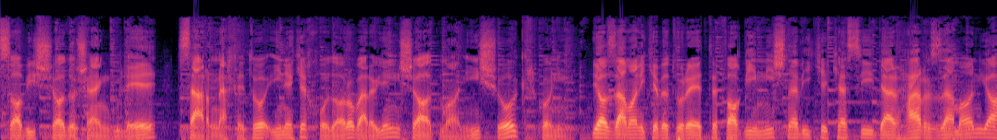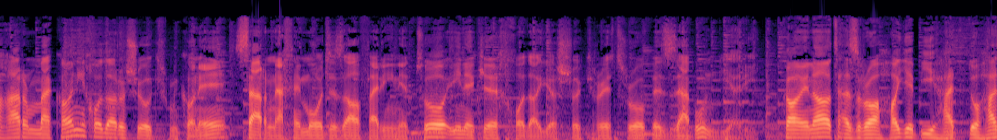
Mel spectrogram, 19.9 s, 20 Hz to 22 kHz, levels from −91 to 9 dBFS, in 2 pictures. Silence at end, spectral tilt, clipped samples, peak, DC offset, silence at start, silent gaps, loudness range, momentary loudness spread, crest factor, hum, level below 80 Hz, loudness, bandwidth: 0 s; -4.5 dB/octave; under 0.1%; 0 dBFS; under 0.1%; 0 s; none; 3 LU; 9 LU; 18 dB; none; -36 dBFS; -18 LUFS; 13.5 kHz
